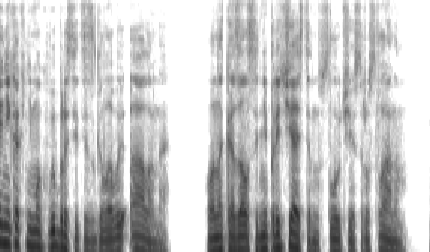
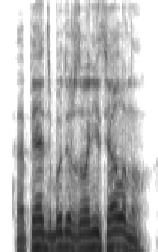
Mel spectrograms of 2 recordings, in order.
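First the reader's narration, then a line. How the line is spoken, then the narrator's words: Wry snort. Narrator (Russian): хмыкнул Руслан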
